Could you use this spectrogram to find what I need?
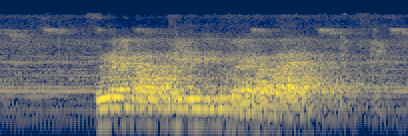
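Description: A man speaks loudly through a microphone and loudspeakers.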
